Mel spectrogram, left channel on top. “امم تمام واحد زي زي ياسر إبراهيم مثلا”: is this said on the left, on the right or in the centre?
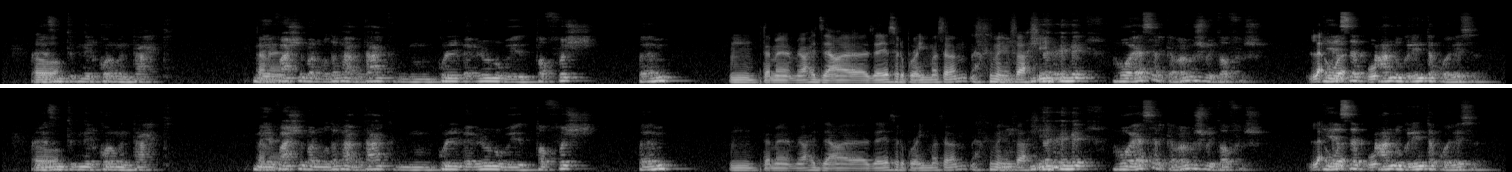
Left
